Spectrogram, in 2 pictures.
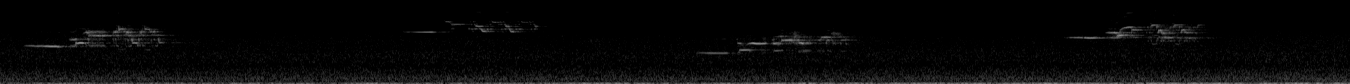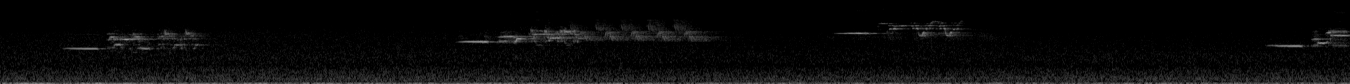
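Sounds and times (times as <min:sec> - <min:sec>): songbird singing: 0:00.2 - 0:01.9, 0:04.0 - 0:06.1, 0:06.9 - 0:08.7, 0:10.6 - 0:12.2, 0:14.0 - 0:16.1, 0:18.1 - 0:20.8, 0:21.8 - 0:23.6, 0:26.2 - 0:27.0.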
